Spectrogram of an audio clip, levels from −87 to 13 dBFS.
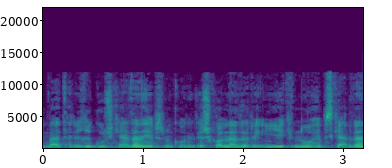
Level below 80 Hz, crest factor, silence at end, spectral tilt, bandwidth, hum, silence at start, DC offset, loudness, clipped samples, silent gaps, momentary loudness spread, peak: -60 dBFS; 20 dB; 0 s; -4 dB/octave; 12.5 kHz; none; 0 s; under 0.1%; -29 LUFS; under 0.1%; none; 6 LU; -8 dBFS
